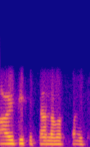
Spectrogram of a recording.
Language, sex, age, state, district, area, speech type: Tamil, female, 18-30, Tamil Nadu, Chennai, urban, conversation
